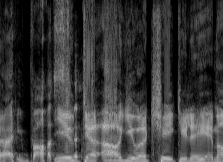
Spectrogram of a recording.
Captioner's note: cockney accent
